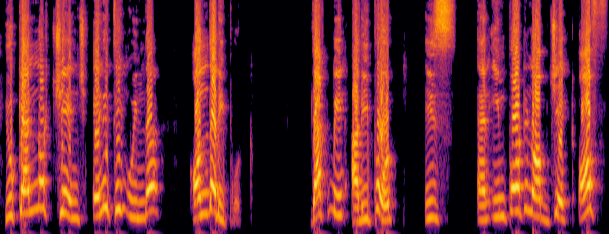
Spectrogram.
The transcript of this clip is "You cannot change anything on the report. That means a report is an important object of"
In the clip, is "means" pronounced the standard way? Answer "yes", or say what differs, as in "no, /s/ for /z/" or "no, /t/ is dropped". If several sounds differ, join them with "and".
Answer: no, /z/ is dropped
